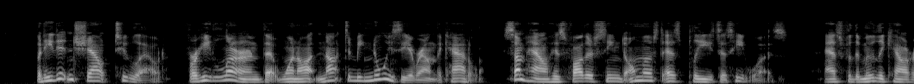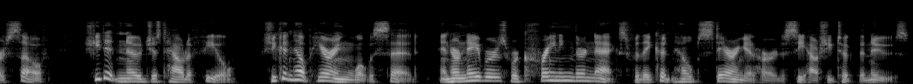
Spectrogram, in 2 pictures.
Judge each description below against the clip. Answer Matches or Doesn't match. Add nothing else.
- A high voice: Doesn't match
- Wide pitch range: Matches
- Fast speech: Matches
